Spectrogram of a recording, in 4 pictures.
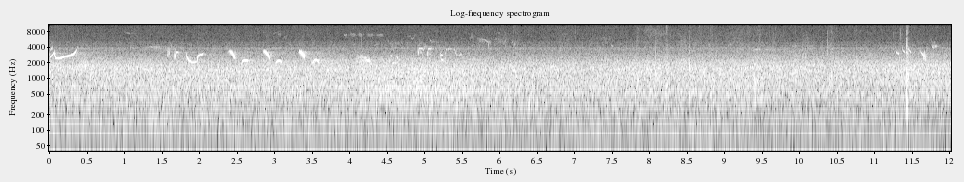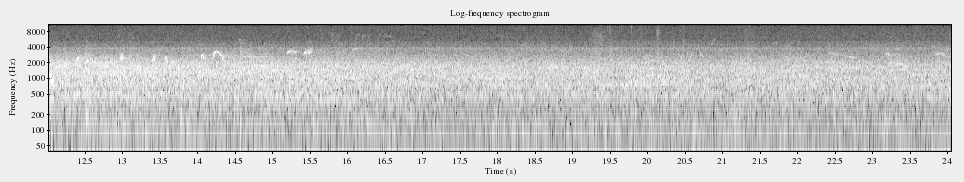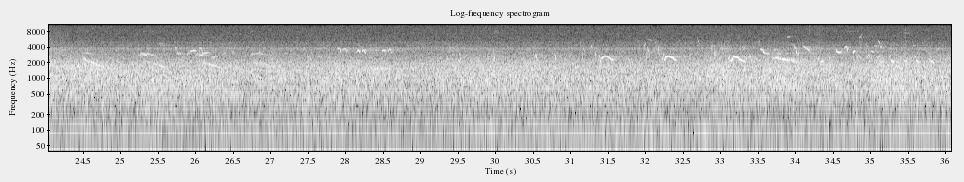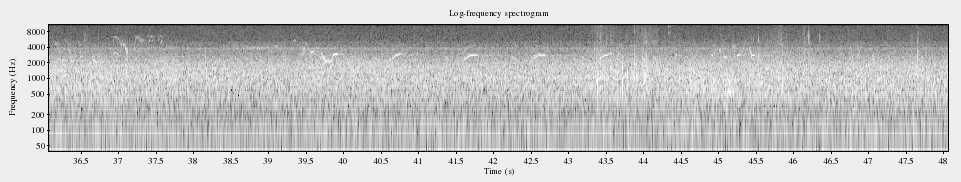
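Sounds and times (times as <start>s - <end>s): outdoor background rumble: 0.0s - 48.0s
small birds chirping: 22.3s - 48.0s.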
